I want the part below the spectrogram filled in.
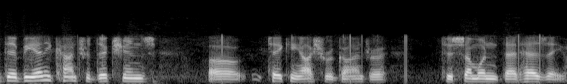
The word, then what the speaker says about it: ashwagandha: And one of the things that she had mentioned was something called ashwagandha. I'm not really sure how to pronounce ashwagandha. – It. Ashwagandha. Okay.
